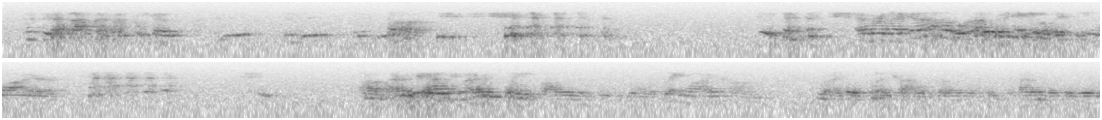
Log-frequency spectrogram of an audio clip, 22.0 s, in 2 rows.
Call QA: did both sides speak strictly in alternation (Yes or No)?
No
